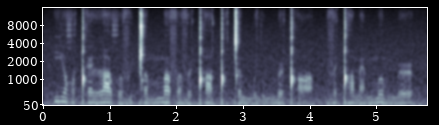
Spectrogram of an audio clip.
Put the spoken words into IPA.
j i ʁʷ ʌ ǃʰ ɛ lː ɑ χʷ ʌ v i ǁ ʌ mː ʌ f ʌ v ə˞ ǃʰ ɑ ɡ͡ǃ æ ǀ ə mː ʊ j u mː ə˞ ǃʰ ɑ | v ɛ ɡ͡ǃ ɑ m æ mː ʊ mː ə˞

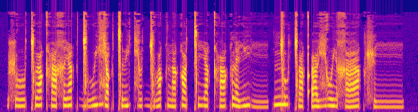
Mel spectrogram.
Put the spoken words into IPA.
ʂ oː˩ ǀ ɵ˩˥ qʰ e˩ χ iː˩˥ q ɡ͡ǀ uː˩˥ j ʑ u˩ q ǀ ɨ˩˥ j t͡ɕ ɵ˩˥ ɡ͡ǀ uː˩˥ q n ɐ˩˥ q o˩ ǀ iː˦˨ qʰ ʉ˩˥ q l iː˩˥ j i˩ | ŋ͡ǀ u˦˨ ǀ ɵ˩ qʼ ʉ˩ ʑ o˦˨ j χ aː˩˥ q ʂ iː˩

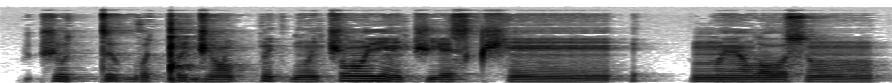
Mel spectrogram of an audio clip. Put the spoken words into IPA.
t͡ʃ u tː ɯ ɡʷ ɜ ǃ ɯ d͡ʒ ɔ̃ lˠ pː ĩ ʔ ɡʷ ĩ t͡ʃ lˠ ũ j ẽ t͡ʃ j e z t͡ʃʰ ẽː ʔ | ŋʷ ẽː lˠ o s õː

